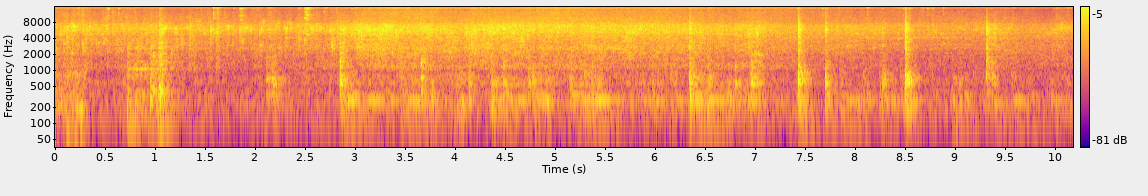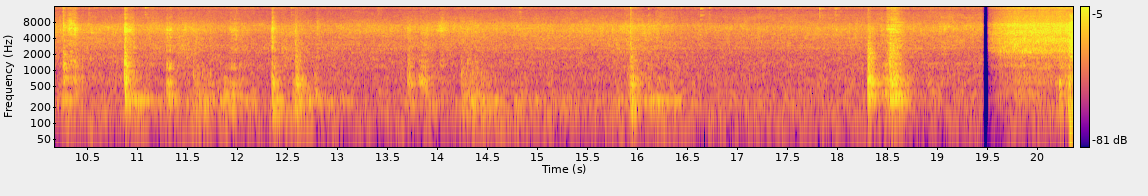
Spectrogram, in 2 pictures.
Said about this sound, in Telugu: మనం 2 టమాటాస్ని తరిగి పెట్టుకున్నాం, దాన్ని వేసి ఫ్రై చేసుకోవాలి.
